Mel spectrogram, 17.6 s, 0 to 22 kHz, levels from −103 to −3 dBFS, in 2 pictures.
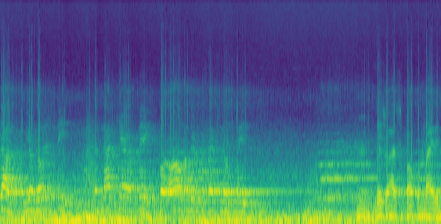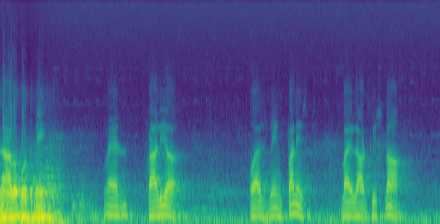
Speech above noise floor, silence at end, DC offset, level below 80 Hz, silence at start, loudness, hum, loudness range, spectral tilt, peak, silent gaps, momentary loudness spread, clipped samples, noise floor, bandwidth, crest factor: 25 dB; 0.25 s; under 0.1%; -20 dBFS; 0 s; -17 LUFS; none; 12 LU; -11.5 dB/octave; -2 dBFS; none; 15 LU; under 0.1%; -40 dBFS; 3.7 kHz; 14 dB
